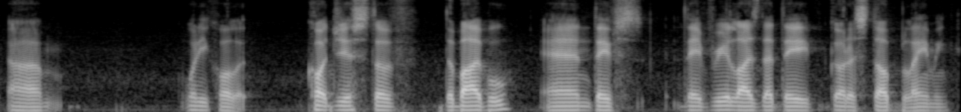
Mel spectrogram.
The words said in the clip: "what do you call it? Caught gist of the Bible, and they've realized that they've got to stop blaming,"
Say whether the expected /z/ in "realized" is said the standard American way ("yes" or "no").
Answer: yes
